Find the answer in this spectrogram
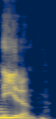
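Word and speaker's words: Needham: College of Engineering in Needle, Massachusetts. Did I say it right? Needle. Needm. Needm. Needm. Okay.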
